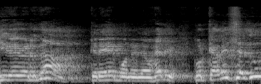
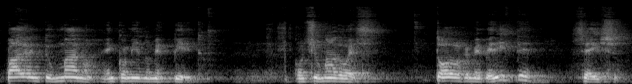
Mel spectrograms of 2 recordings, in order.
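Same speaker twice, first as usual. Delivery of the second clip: solemn voice of Christ; 8 semitones lower than usual. Retold or imitated. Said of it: "cuando estaba en la cruz".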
